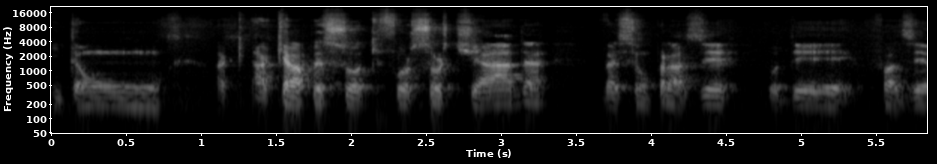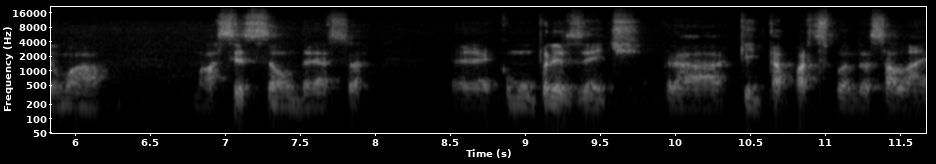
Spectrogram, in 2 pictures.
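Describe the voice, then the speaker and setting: A fairly slow-paced man, his speech broken by long, frequent pauses. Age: 60s. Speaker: therapist. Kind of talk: casual live stream chat. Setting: online live stream. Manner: halting.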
